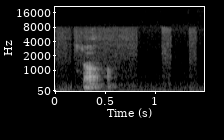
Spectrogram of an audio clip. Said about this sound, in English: Zeppelin is the new addition to the Commander Cobra squadron here. And he is my baby pig that has been with us now for 4 months.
